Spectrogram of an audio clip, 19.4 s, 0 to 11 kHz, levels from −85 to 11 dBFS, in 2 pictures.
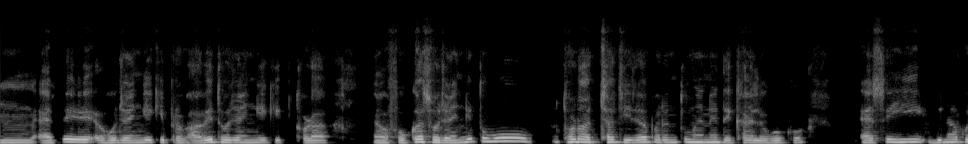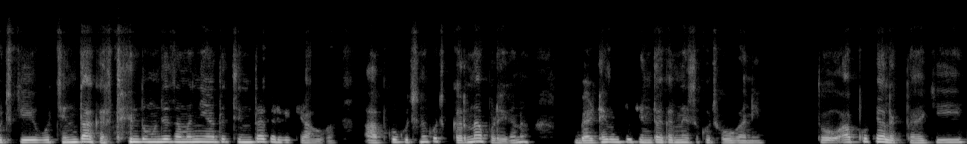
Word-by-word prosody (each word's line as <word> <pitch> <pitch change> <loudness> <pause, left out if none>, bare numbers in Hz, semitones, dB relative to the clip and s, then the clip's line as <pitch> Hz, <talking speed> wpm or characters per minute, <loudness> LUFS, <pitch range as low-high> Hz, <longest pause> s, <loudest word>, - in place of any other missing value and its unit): उम, 160 0 -2
ऐसे 185 +7 +3
अ, - - -4
हो 155 +1 -1
जाएँगे 165 +1 -1
कि 170 0 -3
प्रभावित 145 +7 +1
हो 175 - +3
जाएँगे 160 -1 -2
कि 155 0 -7 0.2
थोड़ा 155 0 0 0.6
अ, 145 0 0
फोकस 155 +8 +1
हो 175 - +6
जाएँगे, 165 +5 +1
तो 235 +2 -1
वो 250 -1 +3 0.4
थोड़ा 195 0 +4
अच्छा 180 +1 0
चीज़ 175 -2 -1
है। 185 +1 +4
परंतु 175 0 -3
मैंने 180 0 +2
देखा 160 0 -5
है 160 - -2
लोगों 155 0 -1
को, 160 +3 -10 0.6
ऐसे 160 +4 -2
ही 190 0 +1
बिना 180 +3 0
कुछ 175 -2 -1
किए 175 0 +5
वो 175 - 0
चिंता 185 +5 +5
करते 150 - -5
हैं, 200 - +8
तो 205 - +3
मुझे 200 +1 +5
समझ 195 0 +4
नहीं 205 0 +5
आता 200 +1 +1
चिंता 185 +2 +3
करके 180 -5 -2
क्या 150 -4 -7
होगा? 130 0 -12 0.4
आपको 145 +6 -2
कुछ 180 0 -6
न 200 - +1
कुछ 230 +1 -3
करना 185 +8 +2
पड़ेगा 145 -1 -5
ना, 195 +1 -2 0.5
बैठे-बैठे 180 +5 +1
चिंता 175 +1 0
करने 170 -1 -1
से 175 +3 -15
कुछ 160 -2 -9
होगा 140 +1 -3
नहीं। 135 0 -9 0.6
तो 165 -1 0
आपको 220 +4 -2
क्या 215 0 +3
लगता 165 -4 0
है 145 +1 -3
कि 175 +3 -4
175 Hz, 200 wpm, -24 LUFS, 155-190 Hz, 0.6 s, हैं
